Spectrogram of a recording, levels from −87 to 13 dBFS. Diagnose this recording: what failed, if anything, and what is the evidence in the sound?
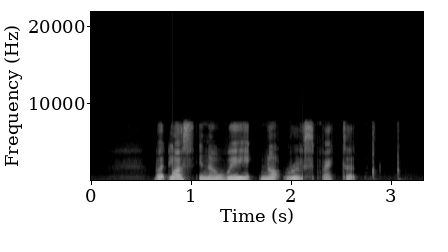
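Codec stage: compressed frames skipped at 0.82 s and 2.12 s; whole 93 ms frames are lost, so speech jumps ahead about 0.2 s and 0.5 s.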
